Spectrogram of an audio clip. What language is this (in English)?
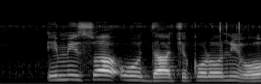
Venda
